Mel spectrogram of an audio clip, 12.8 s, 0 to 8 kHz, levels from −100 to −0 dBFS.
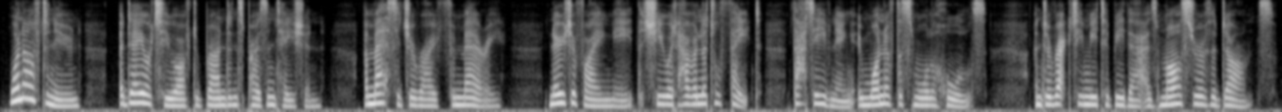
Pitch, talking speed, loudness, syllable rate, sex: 195 Hz, 195 wpm, -22 LUFS, 6.4 syllables/s, female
